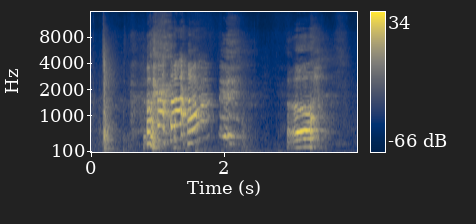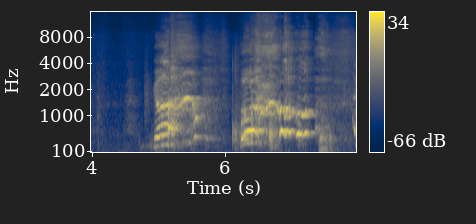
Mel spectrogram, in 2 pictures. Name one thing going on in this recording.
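A second young man laughs and talks nearby.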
